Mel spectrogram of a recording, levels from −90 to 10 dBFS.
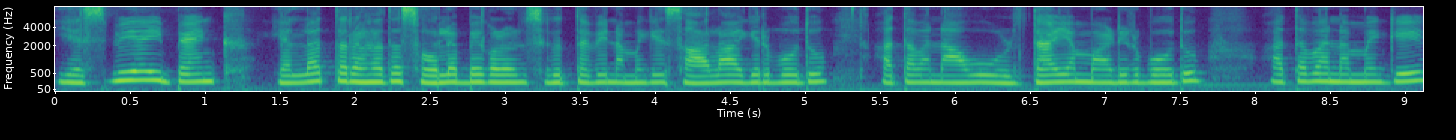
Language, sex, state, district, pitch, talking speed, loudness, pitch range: Kannada, female, Karnataka, Raichur, 225 Hz, 105 wpm, -14 LUFS, 220-240 Hz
